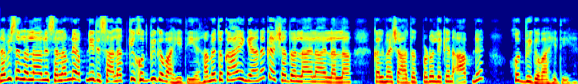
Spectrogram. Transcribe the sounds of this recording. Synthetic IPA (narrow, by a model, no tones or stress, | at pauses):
nɐbisɐlːəlːaːɦɐlɛːsɐlːəmneɐpniɾɪsaːlət̪kixʊd̪̚bʱiɡɐʋaːɦid̪iːɦɛːɦɐmẽt̪okɐɦaiɡɐjanakeɐʃəd̪oɐ̃lːaːɪlaːɦɪlːəlːakɐlmɛ̃ʃɐɦaːd̪ət̪̚pɐɽoleːkɪnʔa̰ːpne | xʊd̪̚bʱiɡɐʋaːɦid̪iːɦɛː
